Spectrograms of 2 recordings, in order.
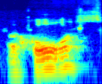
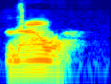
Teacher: Even though hour is spelled with an H, it has a vowel sound.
